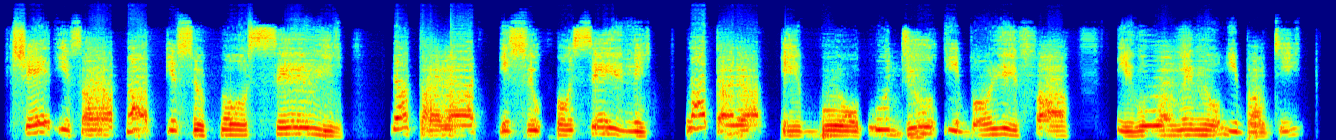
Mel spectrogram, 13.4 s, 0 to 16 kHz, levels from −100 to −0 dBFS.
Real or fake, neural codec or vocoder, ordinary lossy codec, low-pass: fake; codec, 44.1 kHz, 0.9 kbps, DAC; Opus, 64 kbps; 14.4 kHz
